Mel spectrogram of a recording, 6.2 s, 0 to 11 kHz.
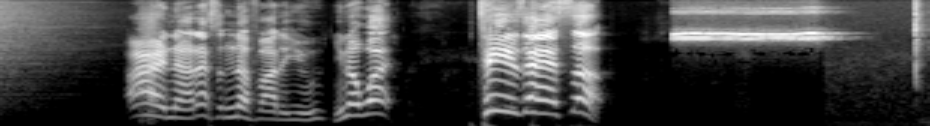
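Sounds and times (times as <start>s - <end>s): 
speech: 1.0s - 4.7s
loud shrill whistle blast as segment sound effect: 4.5s - 5.8s.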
